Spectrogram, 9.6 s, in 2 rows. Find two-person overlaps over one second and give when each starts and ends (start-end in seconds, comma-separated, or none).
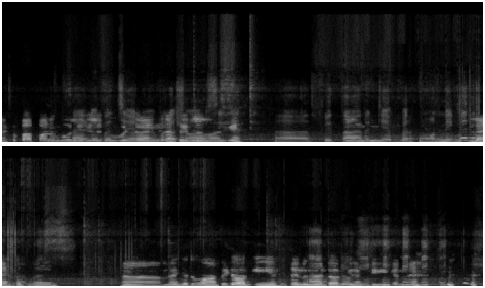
0.7-2.4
